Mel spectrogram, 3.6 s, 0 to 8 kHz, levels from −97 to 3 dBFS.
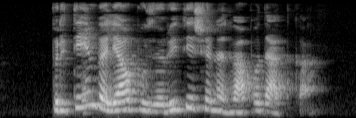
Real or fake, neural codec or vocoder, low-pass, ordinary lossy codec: real; none; 7.2 kHz; none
